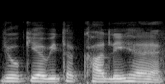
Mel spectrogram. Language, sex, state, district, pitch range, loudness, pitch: Hindi, male, Uttar Pradesh, Shamli, 130-145 Hz, -13 LUFS, 135 Hz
